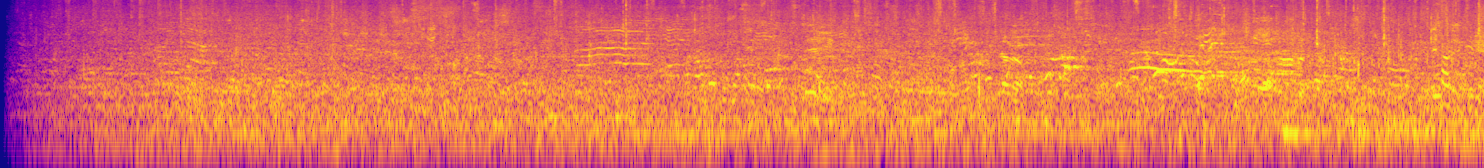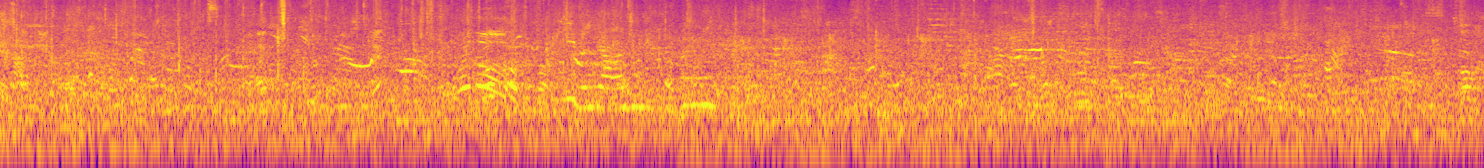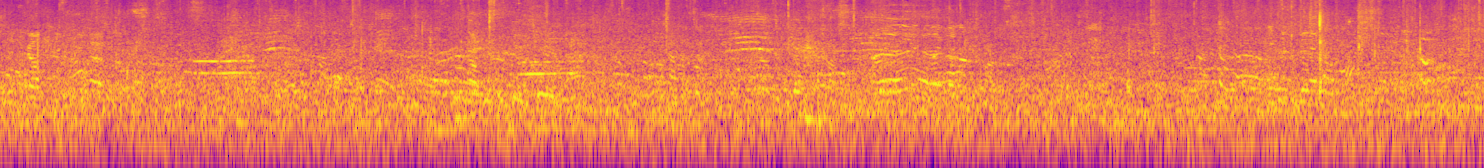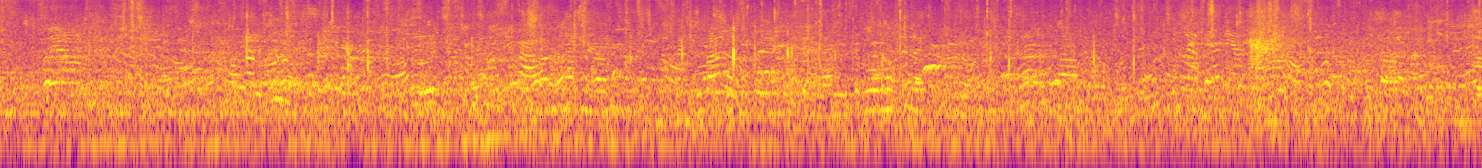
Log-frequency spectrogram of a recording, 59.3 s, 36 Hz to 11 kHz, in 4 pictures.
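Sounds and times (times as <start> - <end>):
mid-afternoon pedestrian crowd in Warsaw Old Town: 0.0 - 59.3.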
